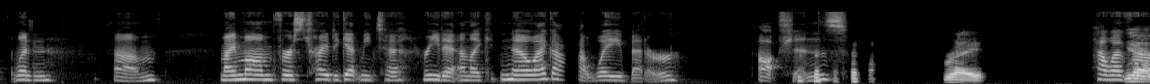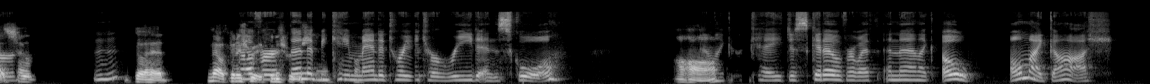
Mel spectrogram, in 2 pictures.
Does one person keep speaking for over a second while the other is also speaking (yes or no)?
yes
